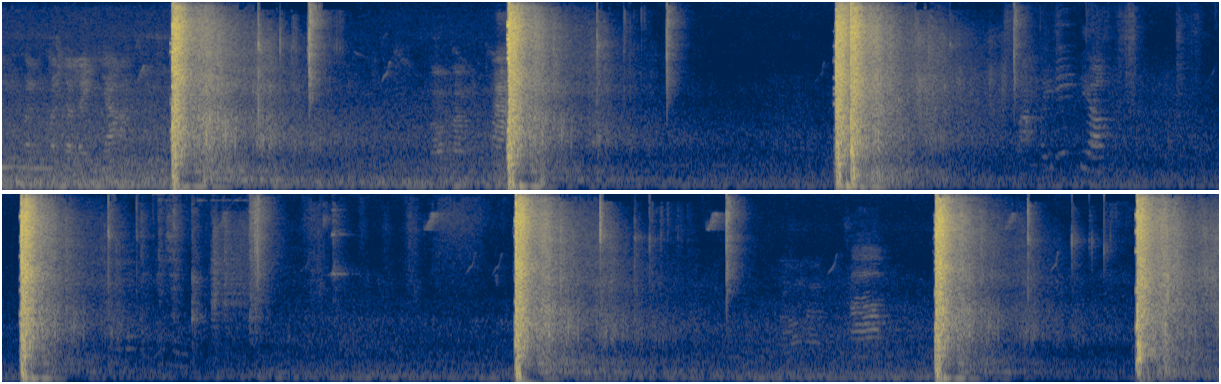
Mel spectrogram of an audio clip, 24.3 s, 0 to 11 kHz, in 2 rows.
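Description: A 9mm handgun fired outdoors in a long-range test at about 500 metres: seven sharp, loud single shots spaced a few seconds apart, each trailing off in a rolling echo, with quiet gaps between.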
